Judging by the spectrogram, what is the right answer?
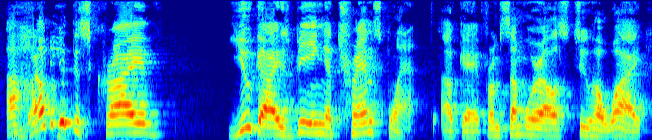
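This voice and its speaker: A middle-aged man hosting a casual interview over a video call from home, animated and joking, laughing often. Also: on the high side, a little slow. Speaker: podcast host. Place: home room indoors. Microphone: video call webcam.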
